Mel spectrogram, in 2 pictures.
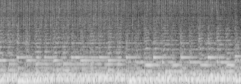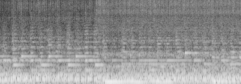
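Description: Background music: a melody of short held notes over a steady bass line, loud and even throughout.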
